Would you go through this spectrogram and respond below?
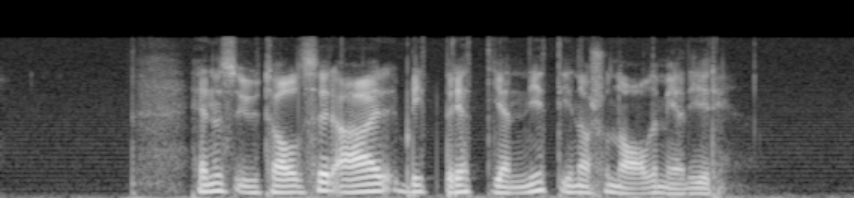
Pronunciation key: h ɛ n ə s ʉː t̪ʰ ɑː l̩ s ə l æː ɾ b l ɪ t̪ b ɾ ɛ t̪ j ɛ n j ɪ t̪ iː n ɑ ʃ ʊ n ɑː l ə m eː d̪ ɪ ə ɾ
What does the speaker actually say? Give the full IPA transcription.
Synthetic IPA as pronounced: h ɛ n ə s ʉː t̪ʰ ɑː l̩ s ə ɾ æː ɾ b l ɪ t̪ b ɾ ɛ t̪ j ɛ n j ɪ t̪ iː n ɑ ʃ ʊ n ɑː l ə m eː d̪ ɪ ə ɾ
